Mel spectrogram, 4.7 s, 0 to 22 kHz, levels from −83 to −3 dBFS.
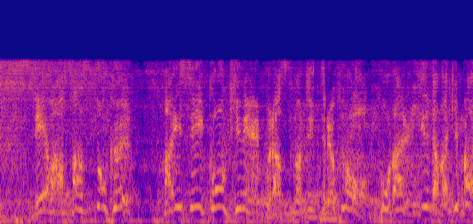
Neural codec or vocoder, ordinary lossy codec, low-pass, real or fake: codec, 16 kHz, 4.8 kbps, FACodec; none; 7.2 kHz; fake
